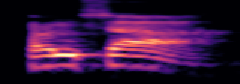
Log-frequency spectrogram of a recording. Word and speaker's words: Pansa: And Pansa, actually it is a Sanskrit word, Barsha, but Thais, they cannot pronounce Ra at the end of a syllable. So Barsha becomes Bansa, Pansa, Pansa.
